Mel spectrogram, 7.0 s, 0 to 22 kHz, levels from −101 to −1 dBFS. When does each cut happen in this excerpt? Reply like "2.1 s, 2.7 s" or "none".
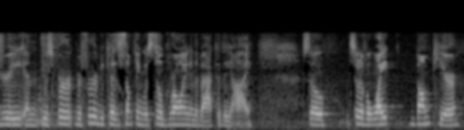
4.5 s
